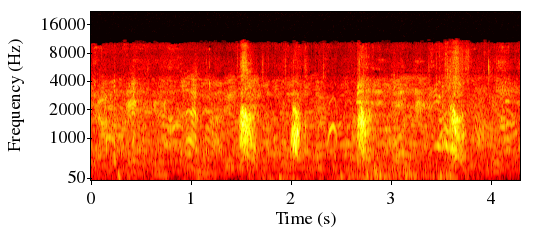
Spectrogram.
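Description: A dog barking, four short barks spaced roughly half a second to a second apart, over background voices.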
